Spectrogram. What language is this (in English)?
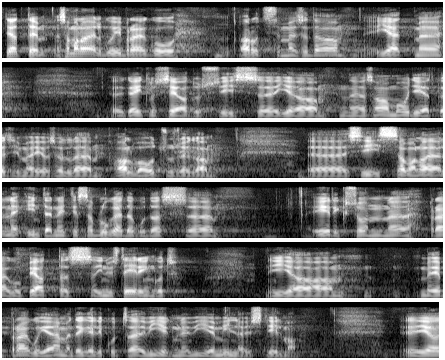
Estonian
